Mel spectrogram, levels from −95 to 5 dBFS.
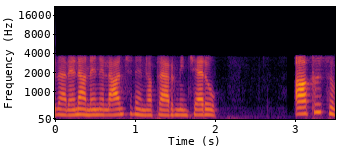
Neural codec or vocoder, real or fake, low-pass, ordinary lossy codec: codec, 24 kHz, 0.9 kbps, WavTokenizer, medium speech release version 2; fake; 3.6 kHz; none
